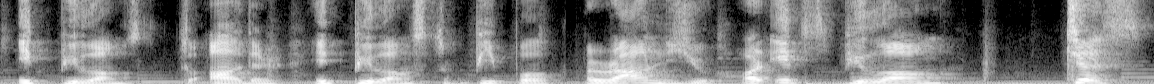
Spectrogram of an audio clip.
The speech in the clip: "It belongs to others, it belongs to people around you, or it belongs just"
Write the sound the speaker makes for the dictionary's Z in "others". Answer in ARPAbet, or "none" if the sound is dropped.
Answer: none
